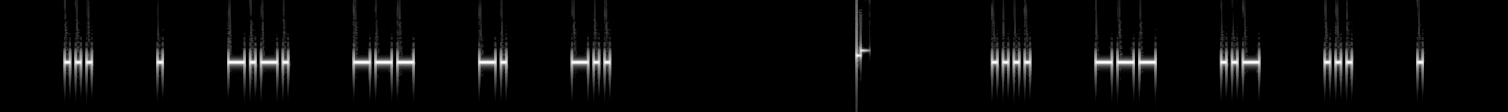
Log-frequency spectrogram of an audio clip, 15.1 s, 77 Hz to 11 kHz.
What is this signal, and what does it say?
Morse code, heard as a keyed tone, about 22 wpm, spaced as for 10 wpm, 700 Hz. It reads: SECOND HOUSE
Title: 4x Character Spacing - Top 300 Words - 22wpm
